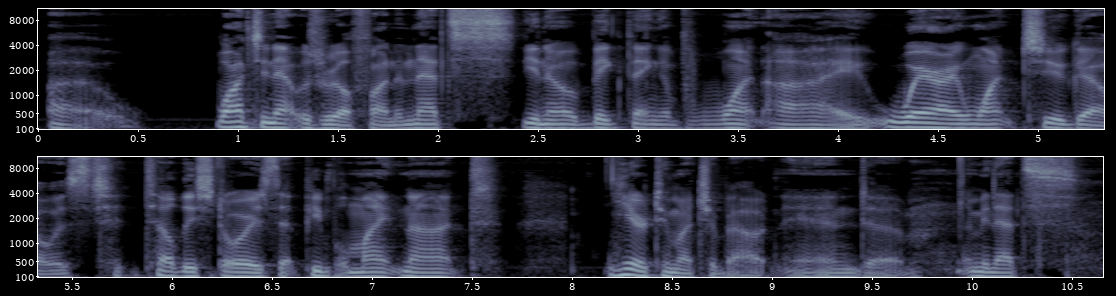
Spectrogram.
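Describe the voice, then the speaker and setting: A man from Southern California talks loosely and at length, circling back with fillers and restarts. His voice sits low with a gravelly fry, recorded close and dry. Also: steady tone, moderate pace, no echo. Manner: rambling, many fillers and restarts. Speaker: street photographer guest. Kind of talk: casual interview conversation.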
